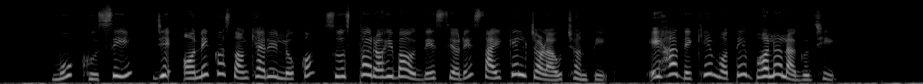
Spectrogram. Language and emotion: Odia, happy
